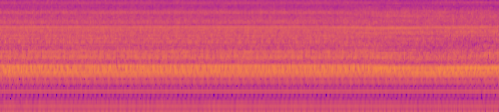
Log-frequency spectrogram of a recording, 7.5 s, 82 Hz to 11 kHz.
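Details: 12V tire inflator powered from Hulkman Alpha Pro jump pack's socket at 50%, inflating a tire: fast, even buzzing chatter of a small piston pump with a strong mid tone at steady pace; running normally, using about 1% of pack charge.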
